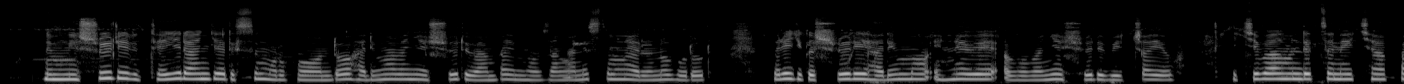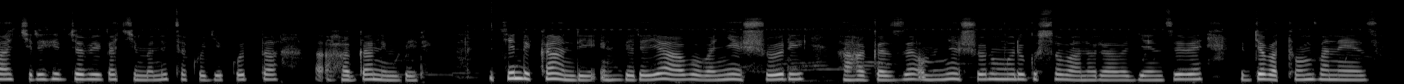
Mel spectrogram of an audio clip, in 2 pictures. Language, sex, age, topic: Kinyarwanda, female, 36-49, education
